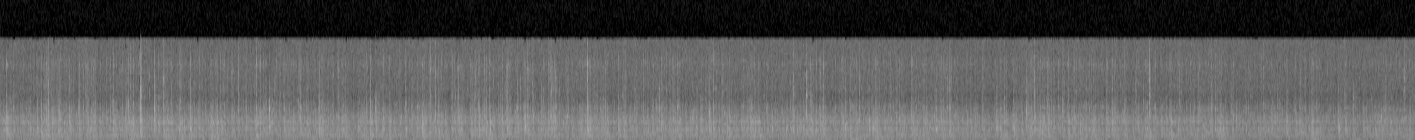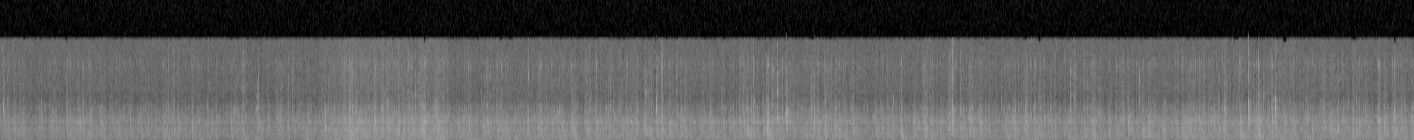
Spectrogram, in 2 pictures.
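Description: Steady rain pattering on a window pane, an even dense patter that grows a little heavier about seventeen seconds in.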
